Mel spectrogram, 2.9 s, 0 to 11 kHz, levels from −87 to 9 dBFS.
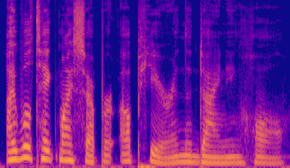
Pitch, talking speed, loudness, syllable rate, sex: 130 Hz, 225 wpm, -19 LUFS, 5.1 syllables/s, male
